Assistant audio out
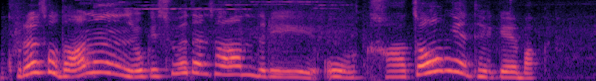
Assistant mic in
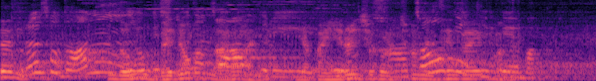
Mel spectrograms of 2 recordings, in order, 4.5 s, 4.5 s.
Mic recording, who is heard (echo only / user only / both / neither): both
